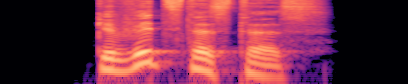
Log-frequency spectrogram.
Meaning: strong/mixed nominative/accusative neuter singular superlative degree of gewitzt
- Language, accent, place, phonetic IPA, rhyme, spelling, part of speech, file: German, Germany, Berlin, [ɡəˈvɪt͡stəstəs], -ɪt͡stəstəs, gewitztestes, adjective, De-gewitztestes.ogg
